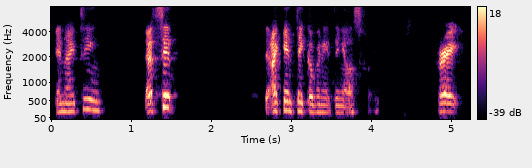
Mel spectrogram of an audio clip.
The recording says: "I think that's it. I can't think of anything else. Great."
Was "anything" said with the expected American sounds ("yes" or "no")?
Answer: yes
